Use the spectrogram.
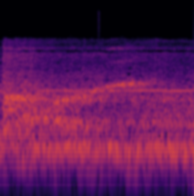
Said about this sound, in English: The portable generator is within the field. Stand by. I'm coming to full power. Now.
